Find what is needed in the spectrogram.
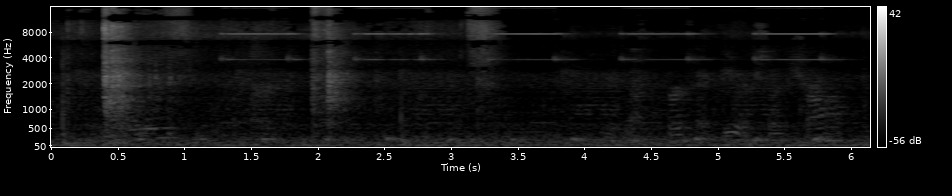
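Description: Quiet room with three brief rustles of plastic sterile drape or packaging being handled during epidural placement. A faint high electronic tone comes and goes.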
